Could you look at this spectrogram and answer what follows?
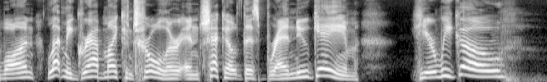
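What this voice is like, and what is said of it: Exaggerated presenter acting voice. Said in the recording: “There is that acting voice, like the presentation acting”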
